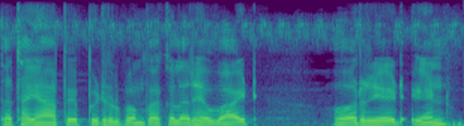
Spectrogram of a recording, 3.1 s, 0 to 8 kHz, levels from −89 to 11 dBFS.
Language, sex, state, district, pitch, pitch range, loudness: Hindi, male, Jharkhand, Ranchi, 135 Hz, 130-140 Hz, -15 LUFS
